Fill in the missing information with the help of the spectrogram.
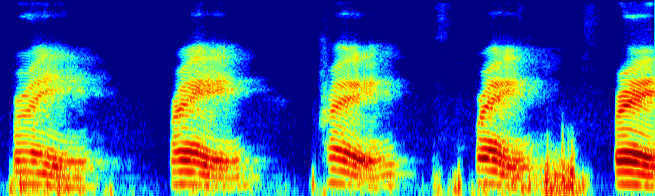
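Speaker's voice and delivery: "प्रे" said loudly as pray with an ei glide; loud repeated model. Shown as a demonstration. Teacher loudly drilling a word for students. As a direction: repeat "प्रे" five times clearly. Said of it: "इसको क्या बोलेंगे हम?".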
